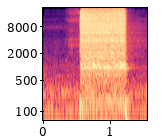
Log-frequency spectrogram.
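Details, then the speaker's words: Allis Chalmers 190XT Power Director, air applied to the low-range clutch pack with the cover off: a sharp hiss lasting under a second that rushes straight through; clutch pack not sealing, air also exits the high side, owner suspects the shaft sealing rings. "it just sounds like it's bypassing. It's not sealed, so I don't know if it's in the sealing rings that's on the shaft, or if it goes on down in there and does something."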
